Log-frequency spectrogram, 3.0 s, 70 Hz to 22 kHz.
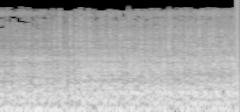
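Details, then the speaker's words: C4 Corvette V8 warming up after TPS adjustment and coolant temp sensor replacement, idling with a deep steady rumble and slight lope from the cam; now running at a good idle. "but it's running it got the cam a little chopped a little bit back a little bit more now so I know it's actually running at a good item"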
